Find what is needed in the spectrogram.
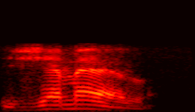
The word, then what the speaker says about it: Jamal: My name, my middle name, is in Arabic is pronounced Jamal. Same root, J-M-L, as far as the consonants.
